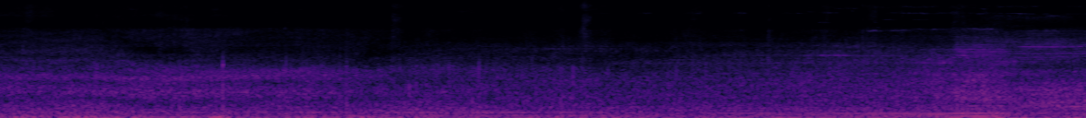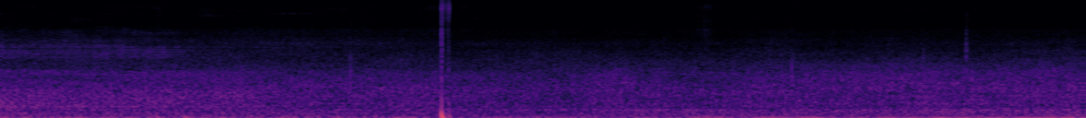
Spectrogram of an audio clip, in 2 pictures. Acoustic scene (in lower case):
street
